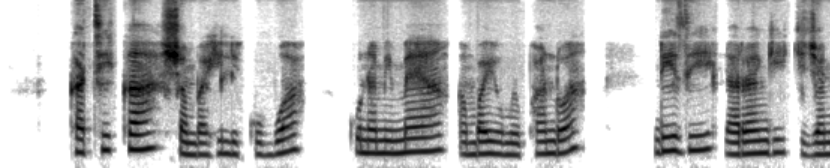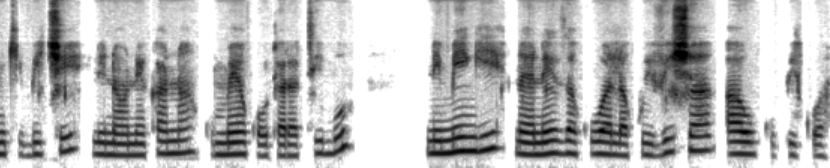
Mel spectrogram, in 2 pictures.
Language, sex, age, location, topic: Swahili, female, 50+, Kisumu, agriculture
